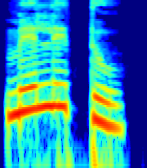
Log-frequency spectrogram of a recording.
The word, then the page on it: ಮೆಲ್ಲಿದು: kannada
